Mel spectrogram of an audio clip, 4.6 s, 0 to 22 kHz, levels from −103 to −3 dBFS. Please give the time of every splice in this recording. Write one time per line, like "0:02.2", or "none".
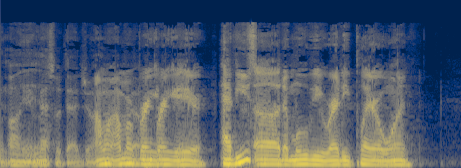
0:01.5
0:02.1
0:02.5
